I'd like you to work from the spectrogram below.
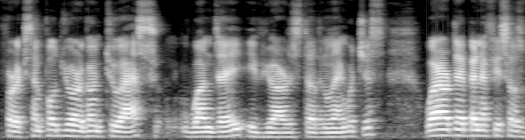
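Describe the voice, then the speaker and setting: The voice has a bright, sharp tone and a Spanish accent. Its pitch variation is ordinary. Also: man. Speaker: hotel worker giving a language lesson. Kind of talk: informal lecture to students. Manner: hesitant, with repetitions and fillers.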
